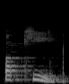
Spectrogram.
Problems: echo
